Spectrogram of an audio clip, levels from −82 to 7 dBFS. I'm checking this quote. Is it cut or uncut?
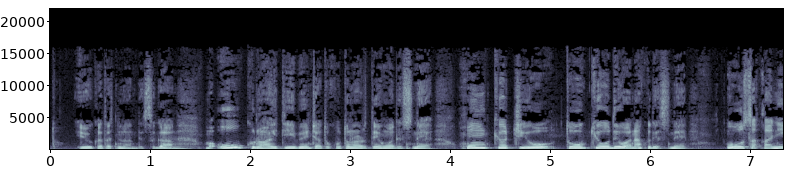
uncut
